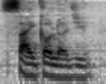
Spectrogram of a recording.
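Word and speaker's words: psychology: फिर आते हैं साइकोलॉजी। P जो फर्स्ट लेटर है P वो साइलेंट है।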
